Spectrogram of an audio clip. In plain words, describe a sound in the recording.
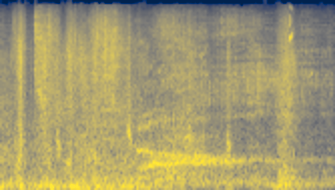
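A magical blast crackles and hums.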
